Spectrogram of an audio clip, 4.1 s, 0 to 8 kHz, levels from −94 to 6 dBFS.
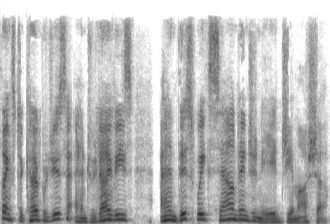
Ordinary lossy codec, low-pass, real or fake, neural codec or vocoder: AAC, 48 kbps; 7.2 kHz; real; none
